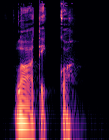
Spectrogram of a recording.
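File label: "Laatikko", "Box", Finnish, English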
